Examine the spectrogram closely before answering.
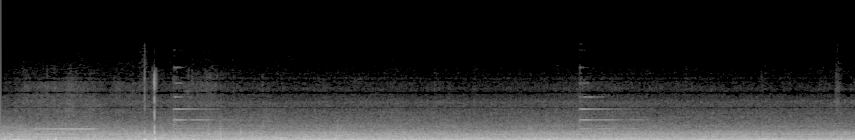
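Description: A train's motor whines, its pitch slowly falling as it slows.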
